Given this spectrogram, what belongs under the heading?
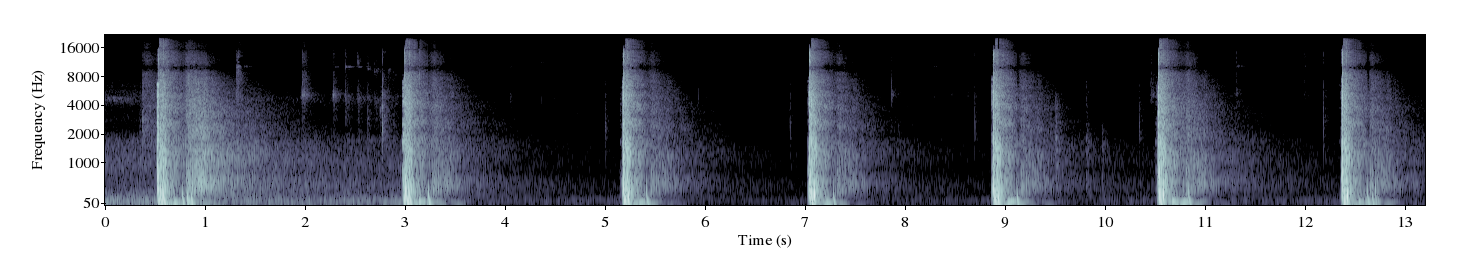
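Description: Seven loud pistol shots from 9mm and .380 pocket guns fired at a 10-yard target, each a sharp crack with a short ringing tail, spaced about two seconds apart, close to the shooter with no talking.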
